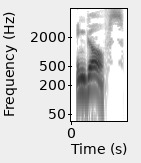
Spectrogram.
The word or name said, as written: engulfs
